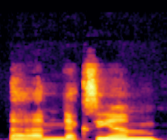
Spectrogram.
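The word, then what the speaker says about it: NXIVM: I think well they pronounce it Nexium, but it's like NXVM or I'm not Okay.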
